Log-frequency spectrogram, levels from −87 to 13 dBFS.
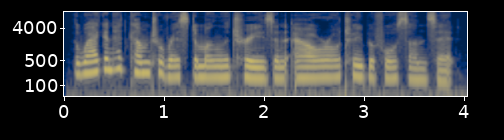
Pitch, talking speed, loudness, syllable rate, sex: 185 Hz, 225 wpm, -17 LUFS, 5.4 syllables/s, female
